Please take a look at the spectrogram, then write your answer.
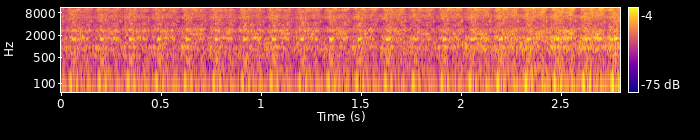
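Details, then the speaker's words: Engine of an English-built Isetta with freshly installed battery, running cold after carburetor float check (float level dropping): steady single-cylinder putter, even, no clicks, clacks or knocks after a small backfire; healthy cold idle. "really nice sounding engine that's how this ultrasound no clicks no clacks no bangs that sounds really good"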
